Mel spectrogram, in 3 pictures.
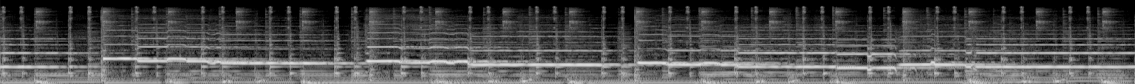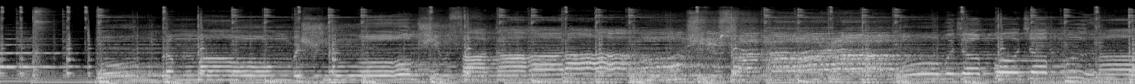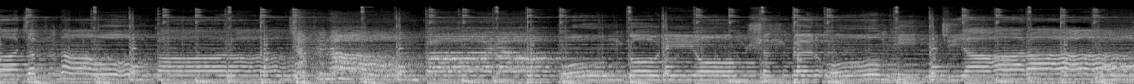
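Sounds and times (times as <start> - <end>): instrumental accompaniment: 0.0 - 34.0
percussion beat: 0.0 - 34.0
man singing a chant: 12.4 - 19.0.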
